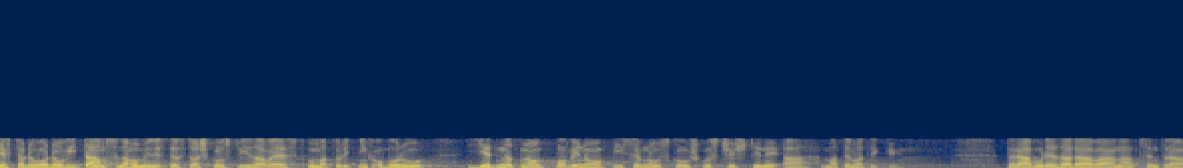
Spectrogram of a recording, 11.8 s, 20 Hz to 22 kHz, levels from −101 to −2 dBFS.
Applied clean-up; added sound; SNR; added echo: none; none; none; none.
